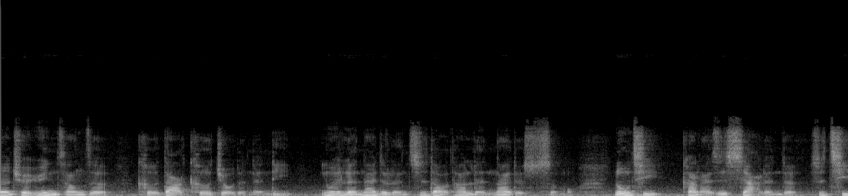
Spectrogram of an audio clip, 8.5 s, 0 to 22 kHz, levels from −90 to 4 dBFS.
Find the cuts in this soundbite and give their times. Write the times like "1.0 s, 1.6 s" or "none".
6.1 s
